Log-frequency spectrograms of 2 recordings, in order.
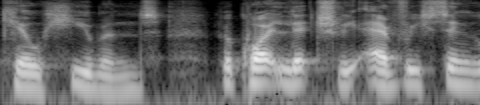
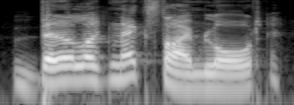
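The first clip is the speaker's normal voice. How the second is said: taunting; 5 semitones higher, 6 dB louder than usual. Retold or imitated. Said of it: "by going".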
